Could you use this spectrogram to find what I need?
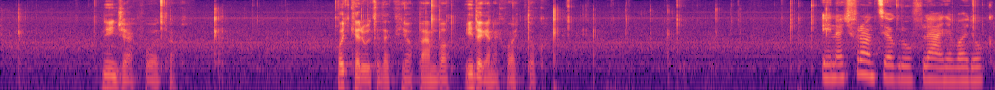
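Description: A young man speaks close by in short bursts with pauses.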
